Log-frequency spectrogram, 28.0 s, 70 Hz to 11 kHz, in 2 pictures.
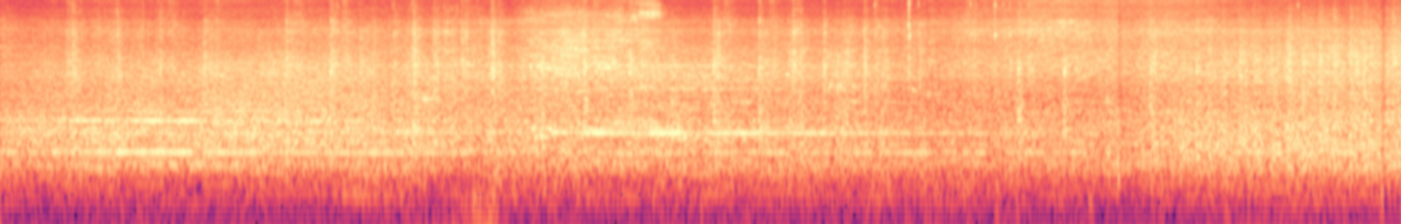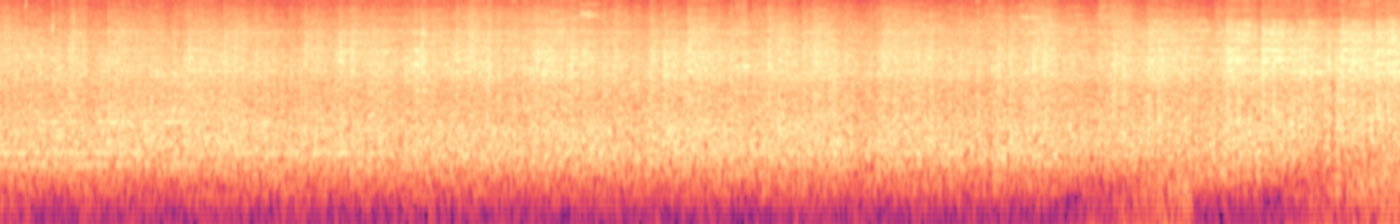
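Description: Trains passing at close range: a yellow JR West electric multiple unit rolls past with steady wheel-on-rail noise, and a container freight train hauled by an EF210 electric locomotive runs on the next track near the end. A few steady whine tones sound through roughly the first ten seconds.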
